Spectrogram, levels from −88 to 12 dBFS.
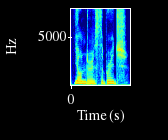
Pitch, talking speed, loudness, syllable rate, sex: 190 Hz, 200 wpm, -16 LUFS, 5.7 syllables/s, female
